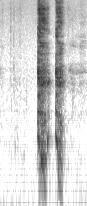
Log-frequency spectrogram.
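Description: Two short, forceful coughs in quick succession, followed by the start of a spoken word, in a quiet room; a lingering cough after a viral illness.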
